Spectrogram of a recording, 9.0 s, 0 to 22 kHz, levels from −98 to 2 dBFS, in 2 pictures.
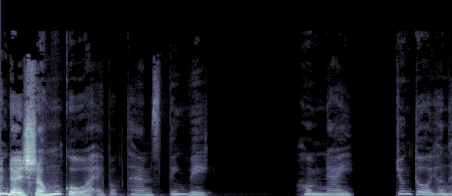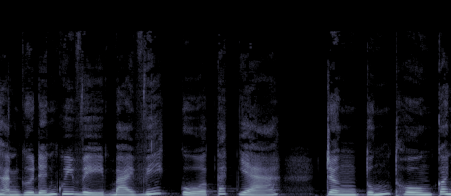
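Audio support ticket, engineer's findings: Zipper noise, 0.47–1.09 s: rapid ticking over the speech during a roughly 20 dB level drop, around 70 steps a second. Likely cause: unsmoothed gain stage updating once per buffer. Ticks track the moving level.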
